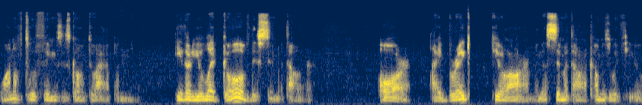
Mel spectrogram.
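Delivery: hushed, careful whisper close to the ear. A player's character leans in to speak into an opponent's ear, careful whisper. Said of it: "very carefully whisper".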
